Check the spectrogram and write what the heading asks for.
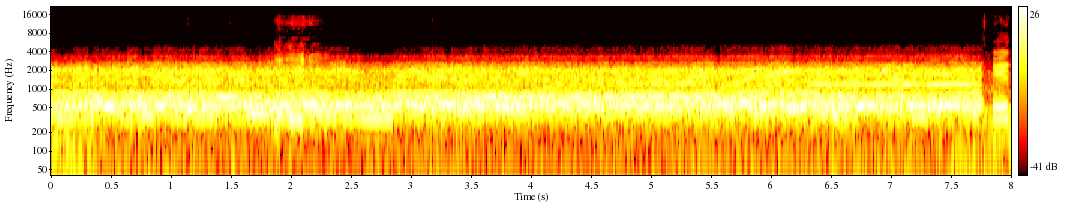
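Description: Overlapping, garbled voices of distant stations received on CB channel 6 (27.025 MHz) and heard through the speaker of a Uniden Grant XL radio. The audio is thin, with no deep bass or high treble. It cuts off suddenly just before the end as the set is keyed to transmit.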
